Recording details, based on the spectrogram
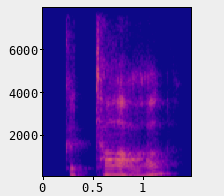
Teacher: a schwa vowel followed by a long A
